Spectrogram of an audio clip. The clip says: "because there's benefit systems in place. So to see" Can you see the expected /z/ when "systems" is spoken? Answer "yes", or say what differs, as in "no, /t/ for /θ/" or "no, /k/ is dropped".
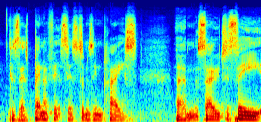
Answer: yes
